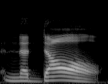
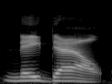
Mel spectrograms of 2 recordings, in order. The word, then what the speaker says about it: Nadal: right right right uh Rafa's name is Nadal not Nadal also nobody who is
